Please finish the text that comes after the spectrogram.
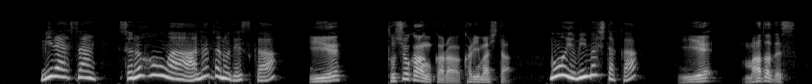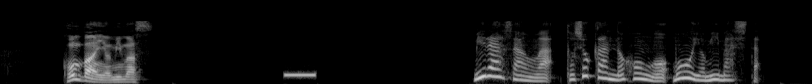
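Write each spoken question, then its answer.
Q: ミラーさんは図書館の本をもう読みました。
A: ×(いいえ、まだです)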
